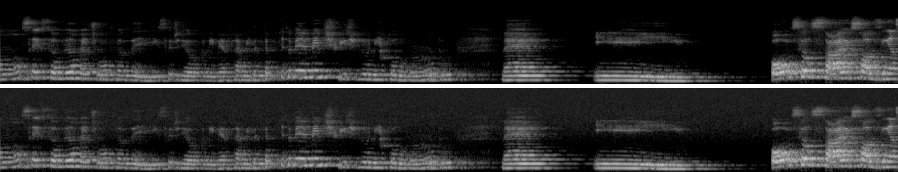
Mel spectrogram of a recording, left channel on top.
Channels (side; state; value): right; noise; hiss, 18 dB below the sound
